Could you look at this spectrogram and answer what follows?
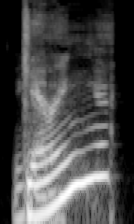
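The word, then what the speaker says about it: Goehring: Gehring.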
